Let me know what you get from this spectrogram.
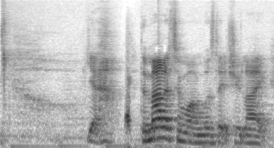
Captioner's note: screen whooshing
